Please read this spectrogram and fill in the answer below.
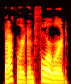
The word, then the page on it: backward and forward: British English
